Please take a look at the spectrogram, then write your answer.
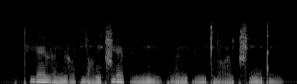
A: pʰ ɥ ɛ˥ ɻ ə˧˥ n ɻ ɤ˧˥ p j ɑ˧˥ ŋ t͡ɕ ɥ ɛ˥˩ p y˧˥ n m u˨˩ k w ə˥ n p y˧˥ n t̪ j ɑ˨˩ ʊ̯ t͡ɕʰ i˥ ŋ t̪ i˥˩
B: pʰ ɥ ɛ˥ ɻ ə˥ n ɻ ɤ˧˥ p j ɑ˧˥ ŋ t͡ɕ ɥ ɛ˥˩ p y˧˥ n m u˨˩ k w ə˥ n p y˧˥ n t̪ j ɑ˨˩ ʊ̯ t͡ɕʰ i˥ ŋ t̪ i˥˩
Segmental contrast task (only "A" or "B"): A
